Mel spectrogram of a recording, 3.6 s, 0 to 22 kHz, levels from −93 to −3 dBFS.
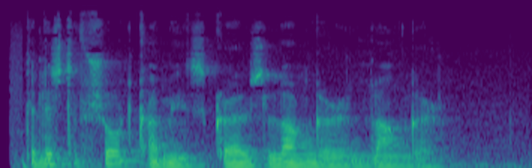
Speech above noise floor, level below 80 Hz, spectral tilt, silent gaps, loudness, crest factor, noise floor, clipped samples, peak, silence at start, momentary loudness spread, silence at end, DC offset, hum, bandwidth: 23 dB; -50 dBFS; -6.5 dB/octave; none; -36 LUFS; 16 dB; -58 dBFS; under 0.1%; -18 dBFS; 0.05 s; 9 LU; 0.15 s; under 0.1%; none; 14 kHz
